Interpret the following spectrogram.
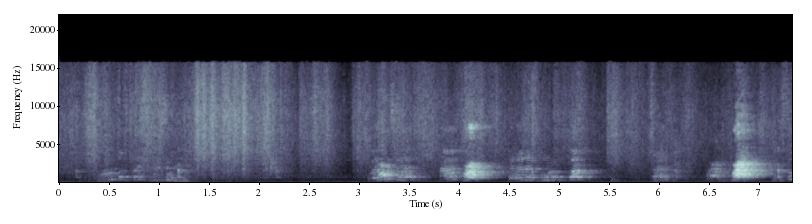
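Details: Shih Tzu puppies playing with balloons indoors give short, high yapping barks and whiny yips in uneven bursts, loudest near the middle and end, with a steady low electrical hum underneath.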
